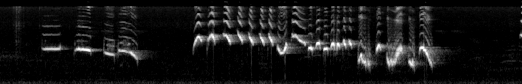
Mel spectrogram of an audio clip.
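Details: Vigorously singing white-rumped shama with full, varied song used to train other birds: a few clear level whistles, a pause, then a long rapid run of sharp chattering and warbled notes.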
